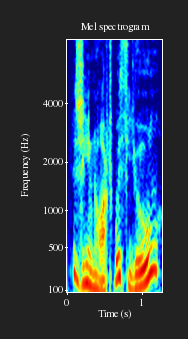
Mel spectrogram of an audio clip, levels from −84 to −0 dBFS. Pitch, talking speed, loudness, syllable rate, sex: 155 Hz, 235 wpm, -15 LUFS, 4.4 syllables/s, male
